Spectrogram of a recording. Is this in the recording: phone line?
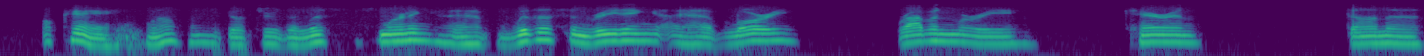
yes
